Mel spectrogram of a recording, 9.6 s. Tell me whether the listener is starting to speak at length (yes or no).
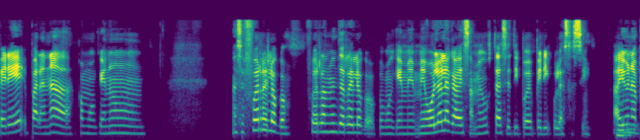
no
